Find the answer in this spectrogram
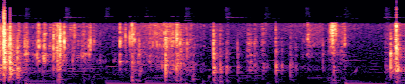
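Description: Clear plastic blister packaging crackling and clicking in irregular snaps as it is pulled open by hand, over background music.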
